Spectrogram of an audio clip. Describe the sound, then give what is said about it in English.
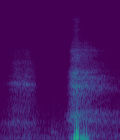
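Deep breathing: a soft, hissing breath is followed by a stronger, louder one with a low, puffing rush of air that then trails away, with no talking. “Just kind of slow down and start taking some deeper breaths.”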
